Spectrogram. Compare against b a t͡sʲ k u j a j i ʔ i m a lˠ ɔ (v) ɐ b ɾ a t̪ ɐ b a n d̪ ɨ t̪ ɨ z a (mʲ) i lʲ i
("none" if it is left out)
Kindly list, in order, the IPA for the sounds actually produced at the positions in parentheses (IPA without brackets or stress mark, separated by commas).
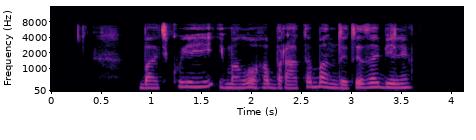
ɣ, bʲ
